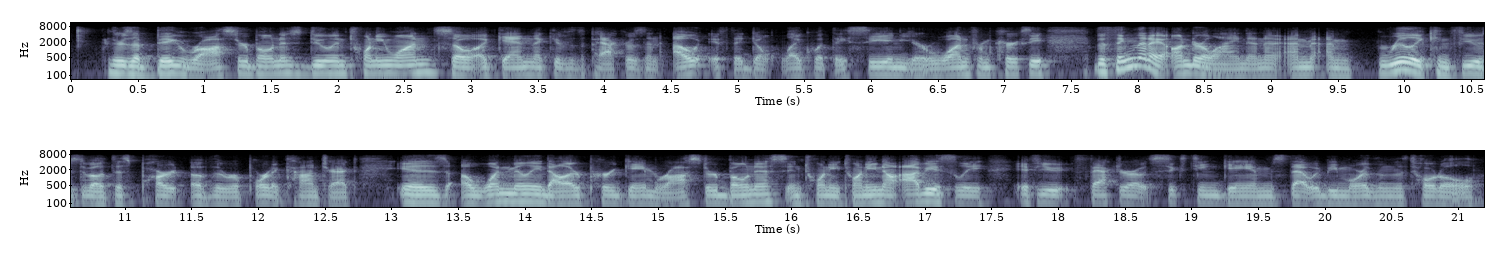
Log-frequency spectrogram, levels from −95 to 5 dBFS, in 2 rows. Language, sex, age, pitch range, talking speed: English, male, 20-39, 95-110 Hz, 200 wpm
